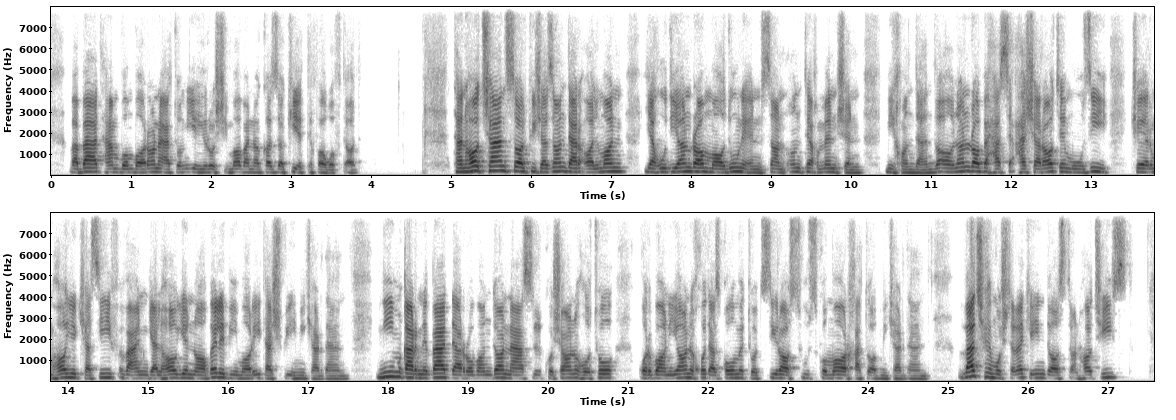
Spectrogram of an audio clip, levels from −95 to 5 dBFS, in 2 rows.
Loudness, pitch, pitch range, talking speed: -24 LUFS, 165 Hz, 150-185 Hz, 135 wpm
